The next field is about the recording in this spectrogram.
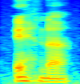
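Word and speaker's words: إحنا: শিখেছিলাম সর্বনামের ক্ষেত্রে যে নাহনু নাহনু মানে হচ্ছে আমরা কিন্তু সৌদি ডায়ালেক্টে এটা একটু ভিন্নভাবে উচ্চারণ করা হয় সেটা হচ্ছে এহনা এহনা যেমন এহনা আরিফকুম এহনা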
